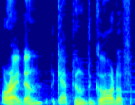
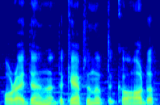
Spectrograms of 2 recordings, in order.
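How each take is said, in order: First: It is spoken naturally, with lively expression. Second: It is read flatly, without natural expression. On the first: The speaker calls it right. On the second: The speaker calls it wrong.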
